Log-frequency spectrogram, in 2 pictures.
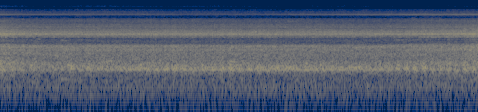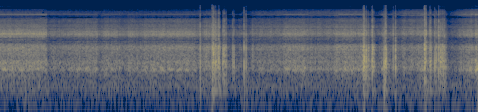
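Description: AM/FM radio static between stations, a steady hiss that shifts about eight seconds in as the dial moves, with bursts of crackle and pops in the last few seconds.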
